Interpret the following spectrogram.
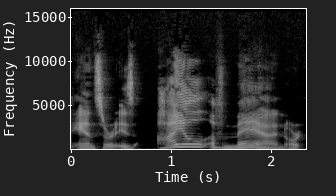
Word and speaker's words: Isle of Man: britain and northern ireland the correct answer is isle of man or isley of man if you want to mispronounce it 69 stop that manx that's pronounced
